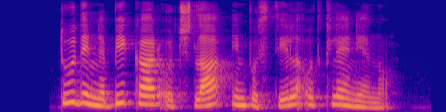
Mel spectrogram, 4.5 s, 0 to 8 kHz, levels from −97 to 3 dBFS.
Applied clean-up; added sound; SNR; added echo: none; none; none; none.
